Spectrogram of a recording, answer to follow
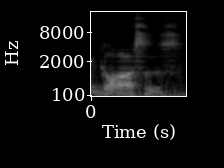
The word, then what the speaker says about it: Glosses: That's the correct pronunciation of his name, by the way, Glosses.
